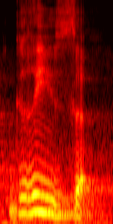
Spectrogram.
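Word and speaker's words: grise: اما بقى غري الرمادي بقى غريز تغير نطقها علشان ضفت لها لتر او بعد الاس.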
